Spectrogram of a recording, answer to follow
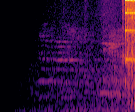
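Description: A bicycle bell ring sound effect starting suddenly near the end, a bright ringing with several high tones, after a faint background hush fades in out of silence.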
